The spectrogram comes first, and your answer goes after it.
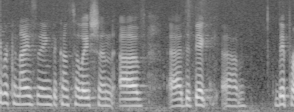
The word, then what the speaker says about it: Big Dipper: I always have to think, because in French it kind of pronounced it a bit like diaper. So I said that in class 1, the constellation of the Big Diapers.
